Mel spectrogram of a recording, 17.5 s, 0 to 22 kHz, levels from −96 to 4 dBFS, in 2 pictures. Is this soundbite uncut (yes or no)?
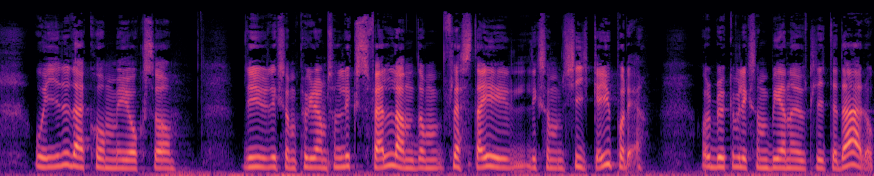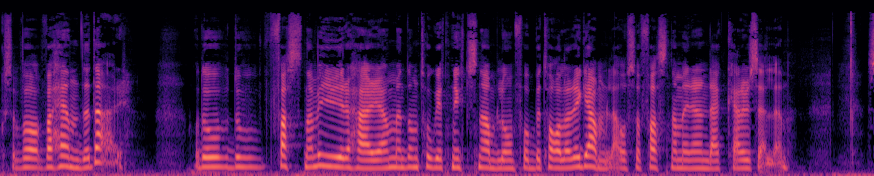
yes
